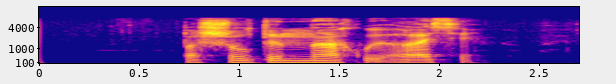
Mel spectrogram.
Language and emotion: Russian, angry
